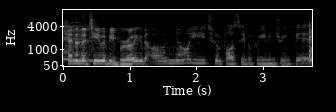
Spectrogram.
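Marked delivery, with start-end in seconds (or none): 1.3-3.7 put-on soft, cooing baby talk. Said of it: "talk in baby voice".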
